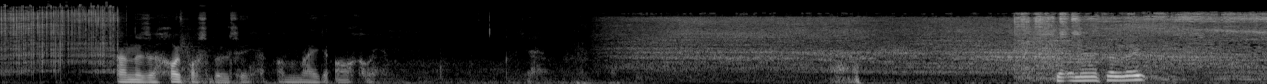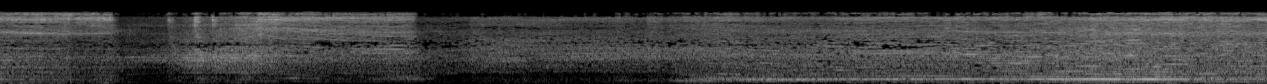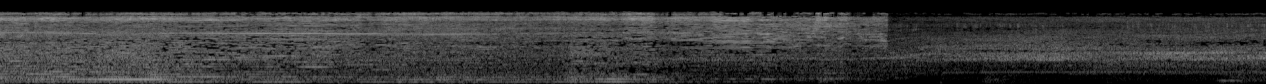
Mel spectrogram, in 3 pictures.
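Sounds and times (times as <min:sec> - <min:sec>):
angle grinder cutting steel: 0:00.0 - 0:01.4, 0:05.9 - 0:38.0.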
